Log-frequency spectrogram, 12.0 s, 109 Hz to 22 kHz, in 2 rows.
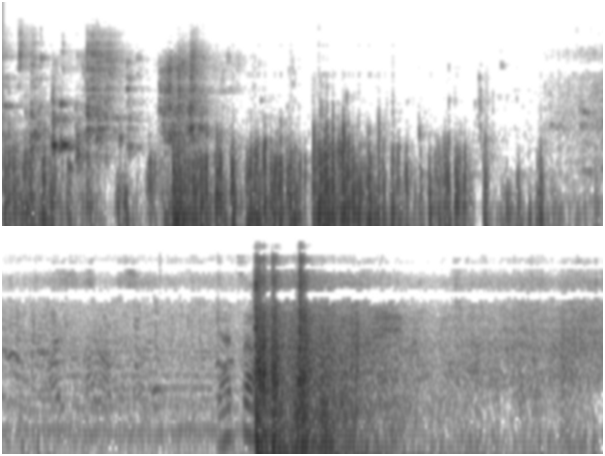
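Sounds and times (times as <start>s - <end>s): explosive charges blasting: 8.5s - 10.2s.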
